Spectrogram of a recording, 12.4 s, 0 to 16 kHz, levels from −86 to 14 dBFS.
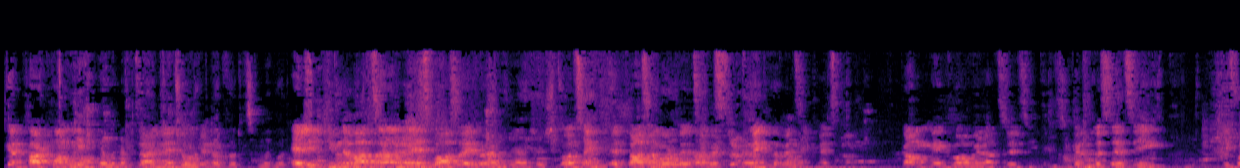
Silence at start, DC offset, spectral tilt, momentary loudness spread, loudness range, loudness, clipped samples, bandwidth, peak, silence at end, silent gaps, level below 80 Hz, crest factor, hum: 0.05 s; under 0.1%; -4.5 dB/octave; 17 LU; 7 LU; -22 LUFS; under 0.1%; 11.5 kHz; -2 dBFS; 0 s; none; -50 dBFS; 20 dB; none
